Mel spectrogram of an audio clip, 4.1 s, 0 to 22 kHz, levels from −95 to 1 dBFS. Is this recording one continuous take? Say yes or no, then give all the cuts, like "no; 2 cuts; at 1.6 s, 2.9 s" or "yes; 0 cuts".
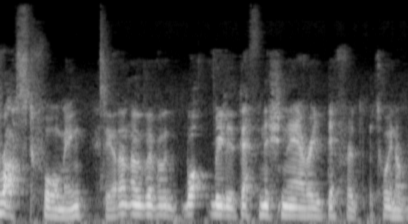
no; 1 cut; at 1.1 s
